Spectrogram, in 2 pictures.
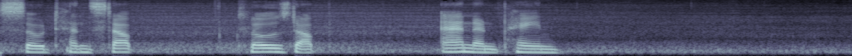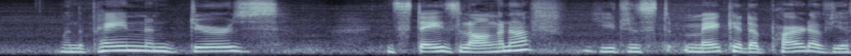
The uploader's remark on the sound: Today enjoy an episode recorded on a black sandy beach in Mexico.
